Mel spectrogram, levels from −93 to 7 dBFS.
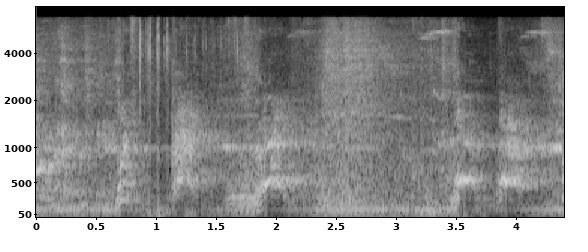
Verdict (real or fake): real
